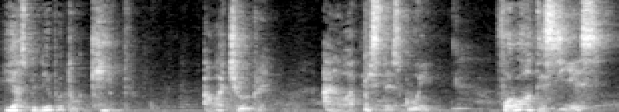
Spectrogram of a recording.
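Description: High, swooping, domineering Nigerian father. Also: sing-song, unhurried, bright, forceful tone, a little hiss or hum, full character voice. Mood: solemn. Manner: indignant repeated rhetorical questions. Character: domineering, hot-tempered father and family chief. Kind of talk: melodramatic film acting.

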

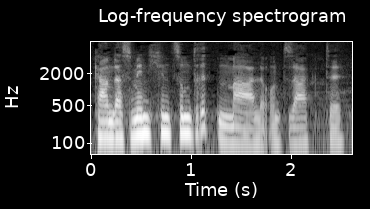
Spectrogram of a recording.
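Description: A man's voice: mid-range voice, animated, moderate pace, a little mellow, a little hiss or hum. A man narrating a fairy tale in the scripted storytelling style of a 1960s audio play. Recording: long reverb on old record.

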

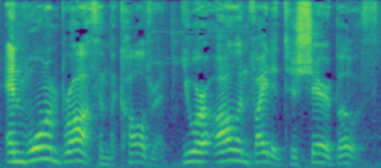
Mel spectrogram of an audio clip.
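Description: A man voicing a calm, gracious temple priest, speaking softly but firmly in a measured, courteous way. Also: sits high, breathy edge, faint music behind, exaggerated voice. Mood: welcoming.

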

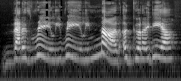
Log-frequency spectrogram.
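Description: A woman voicing a small, alarmed baby chick in a children's storybook, loud, insistent and emphatic. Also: high-pitched, takes it slowly, voice pushed up, exaggerated voice. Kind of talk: children's storybook read-aloud.

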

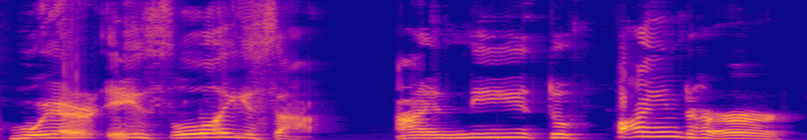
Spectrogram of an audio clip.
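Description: A storyteller voicing an enraged, vengeful teenage boy who makes drawn-out, screaming demands. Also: medium pitch, gravelly, fairly bright tone, voice pushed up, full character voice. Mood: demanding, furious.

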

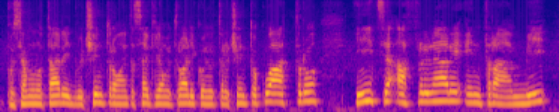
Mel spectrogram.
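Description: A man in his thirties from Italy giving informal, explanatory race commentary in a measured way, often pausing mid-sentence. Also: on the high side, steady tone, darkish tone. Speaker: motorsport video host. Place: small indoor room, seated in a sim racing seat.

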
